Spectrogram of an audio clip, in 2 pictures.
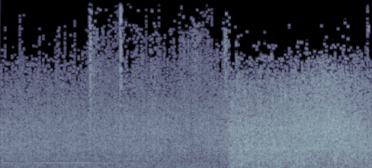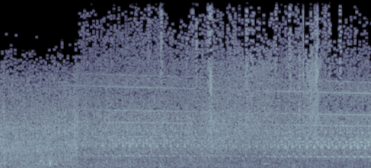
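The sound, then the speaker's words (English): A rushing chocolate waterfall in a chocolate factory roars steadily as it mixes and churns the chocolate, a dense wash that swells noticeably louder a few seconds in and then pours on without a break, no voices heard. “By the way, no other factory in the world mixes its chocolate by waterfall, my dear children.”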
